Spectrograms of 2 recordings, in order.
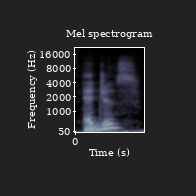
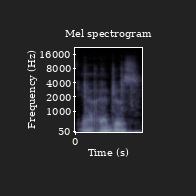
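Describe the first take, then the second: First: Edges asked with a high, rising, questioning lift; unsure guess. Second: Said in the usual way. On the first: Real, not acted. Solving the crossword alone, unsure guess. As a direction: float the word edges up as a tentative guess.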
